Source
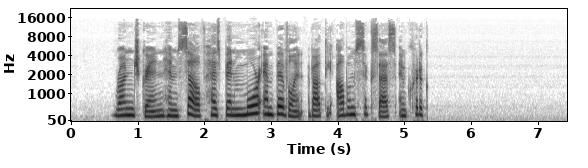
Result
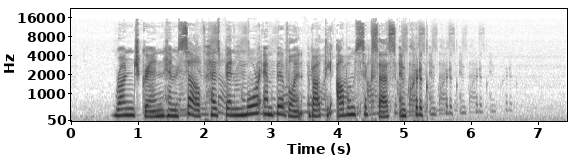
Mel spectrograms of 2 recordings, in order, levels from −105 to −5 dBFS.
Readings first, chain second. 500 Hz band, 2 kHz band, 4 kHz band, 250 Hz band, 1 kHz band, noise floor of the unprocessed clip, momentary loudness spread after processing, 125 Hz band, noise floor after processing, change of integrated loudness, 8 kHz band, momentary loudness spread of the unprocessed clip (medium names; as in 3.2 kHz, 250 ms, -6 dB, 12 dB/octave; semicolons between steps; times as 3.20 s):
-6.5 dB, -5.5 dB, -4.5 dB, -5.0 dB, -6.0 dB, -70 dBFS, 6 LU, -4.0 dB, -69 dBFS, -5.5 dB, -1.5 dB, 10 LU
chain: compression 6:1, threshold -22 dBFS, peak gain reduction 10 dB; on a send: frequency-shifting echo 449 ms, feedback 33%, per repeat +52 Hz, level -18 dB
